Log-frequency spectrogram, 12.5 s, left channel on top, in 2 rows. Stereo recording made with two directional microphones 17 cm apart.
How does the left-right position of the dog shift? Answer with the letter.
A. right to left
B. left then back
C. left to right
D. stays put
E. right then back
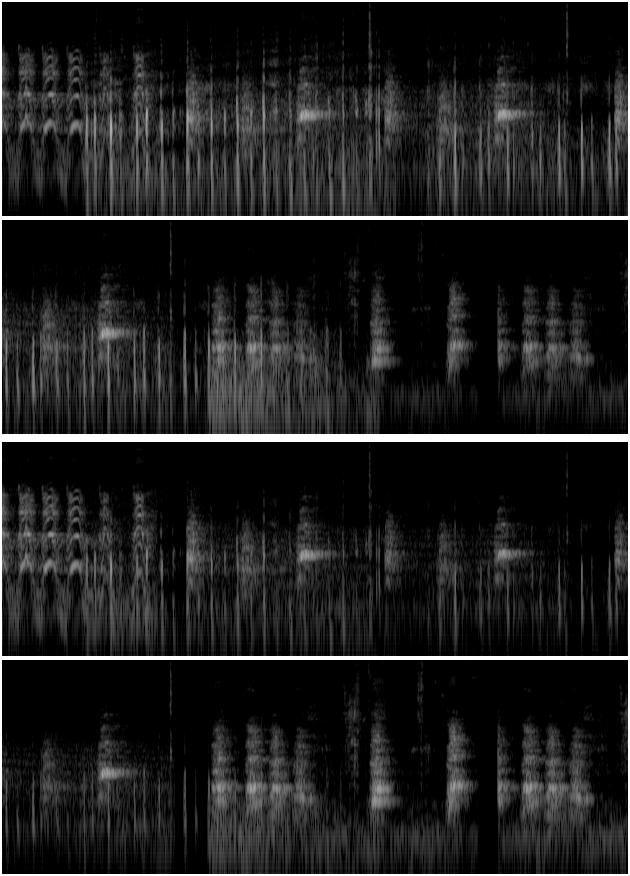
B.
